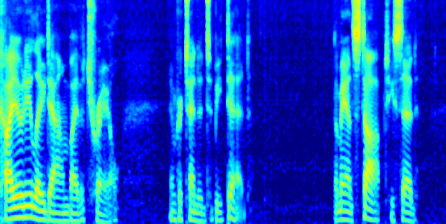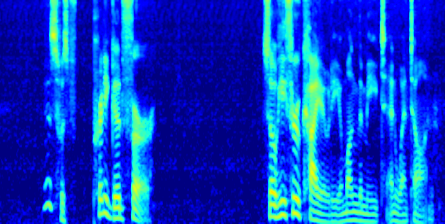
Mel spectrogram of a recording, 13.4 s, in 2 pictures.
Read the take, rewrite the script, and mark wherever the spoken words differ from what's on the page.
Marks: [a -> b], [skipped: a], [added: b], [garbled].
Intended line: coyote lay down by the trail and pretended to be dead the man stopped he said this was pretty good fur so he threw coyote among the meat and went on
coyote lay down by the trail and pretended to be dead the man stopped he said this was pretty good fur so he threw coyote among the meat and went on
